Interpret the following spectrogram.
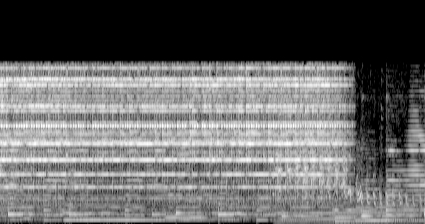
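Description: Electric bell ringing continuously, then cutting off about three and a half seconds in: the bell that ends an exam. Film music with plucked-string notes plays underneath.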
